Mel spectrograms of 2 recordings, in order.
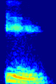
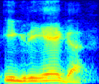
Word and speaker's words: y: We don't say y, because that's really just the name of the letter, right? We just say e. It sounds like the letter I almost.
